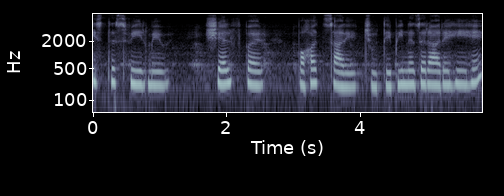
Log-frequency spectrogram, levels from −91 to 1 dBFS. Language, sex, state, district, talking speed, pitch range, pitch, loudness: Urdu, female, Andhra Pradesh, Anantapur, 145 wpm, 215-235 Hz, 225 Hz, -34 LUFS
